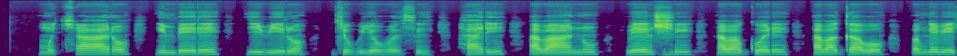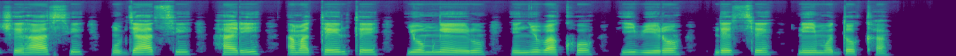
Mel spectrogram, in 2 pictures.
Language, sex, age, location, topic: Kinyarwanda, male, 18-24, Huye, health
